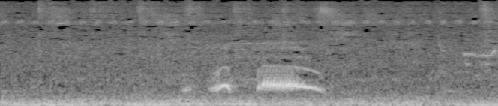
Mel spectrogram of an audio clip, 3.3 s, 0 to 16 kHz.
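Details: Spotted dove, 'kuk 3' style: a faint short coo then a longer slurred coo, fairly distant, against steady low-frequency rumble.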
